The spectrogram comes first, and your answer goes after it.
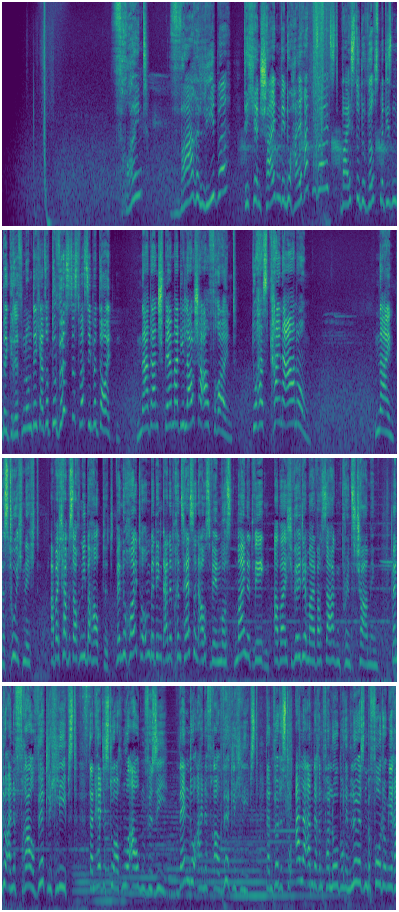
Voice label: Animation

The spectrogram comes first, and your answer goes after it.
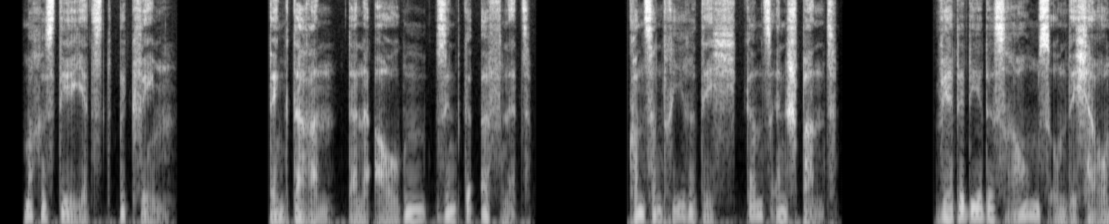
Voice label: sparberg meditation

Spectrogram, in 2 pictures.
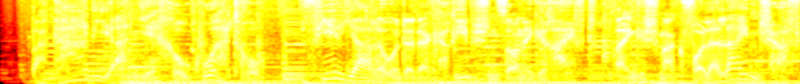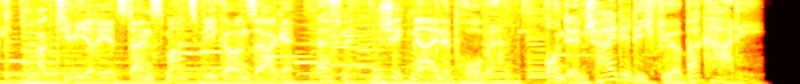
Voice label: Spot; Bacardi

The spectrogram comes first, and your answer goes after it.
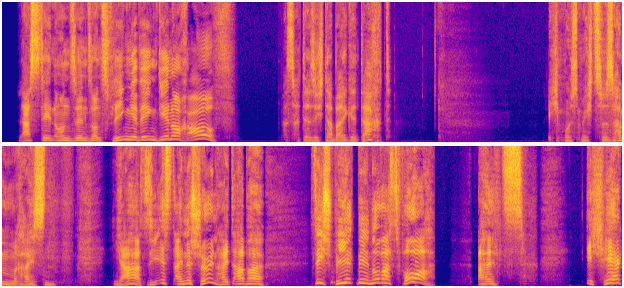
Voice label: anime; LOFT VOICES

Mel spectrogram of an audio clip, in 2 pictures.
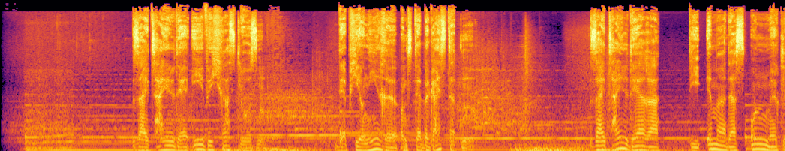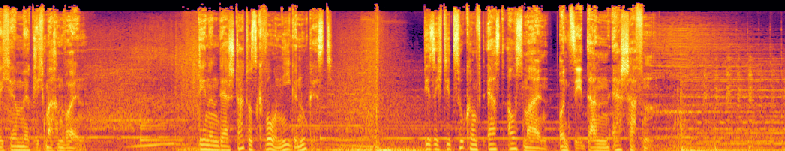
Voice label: Imagefilm internal; Audi; LOFT VOICES

